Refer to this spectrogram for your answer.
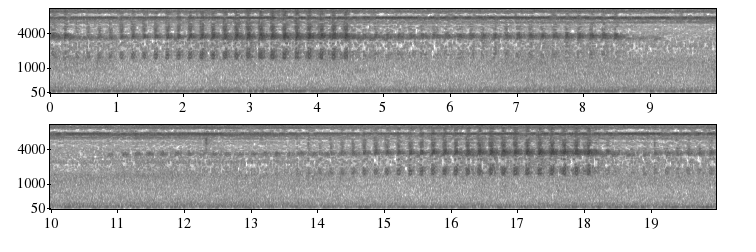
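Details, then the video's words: Frog croaking at night in a rice paddy: two long bouts of rapid, evenly pulsed croaks, roughly three per second, with a pause between them, over a constant low hum and a thin high whine. "田んぼのカエル "Croaking frog in rice paddy at night""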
